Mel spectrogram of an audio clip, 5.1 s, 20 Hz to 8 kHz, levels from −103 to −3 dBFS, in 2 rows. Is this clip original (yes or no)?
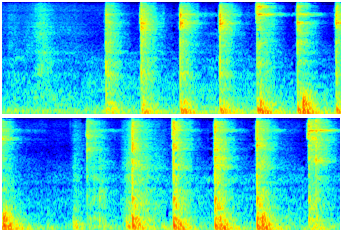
no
